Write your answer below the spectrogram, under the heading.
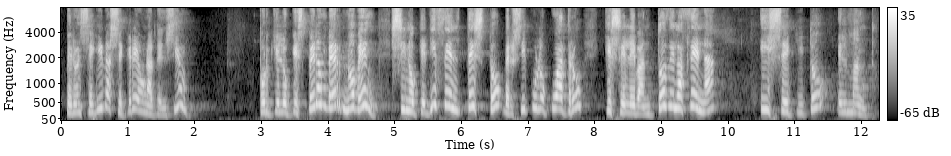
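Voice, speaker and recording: Preaching to her congregation, this middle-aged woman from Spain speaks with a Spain Spanish accent, stressing key words and posing rhetorical questions. Her high, sing-song voice is a little mellow and unhurried.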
